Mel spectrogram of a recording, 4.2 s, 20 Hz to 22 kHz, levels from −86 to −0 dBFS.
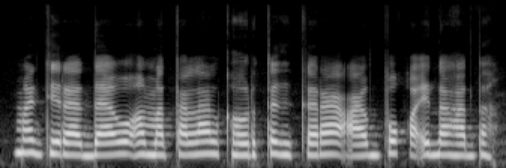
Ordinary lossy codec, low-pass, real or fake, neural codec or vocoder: none; 19.8 kHz; fake; autoencoder, 48 kHz, 128 numbers a frame, DAC-VAE, trained on Japanese speech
